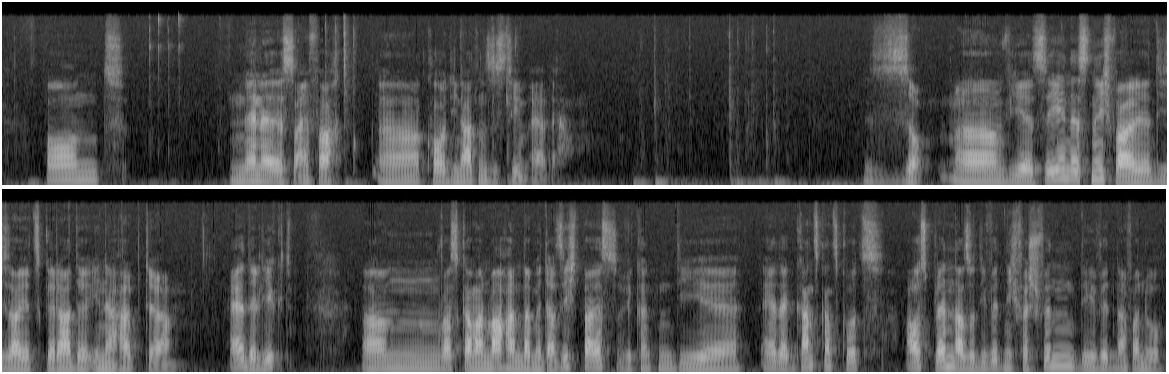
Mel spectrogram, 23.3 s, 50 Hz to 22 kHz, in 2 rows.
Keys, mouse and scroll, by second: 1.4 click, 1.6 click, 3.2 BackSpace, 4.6 shift+k, 4.8 o, 6.3-7.7 typing, 8.0 Return.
